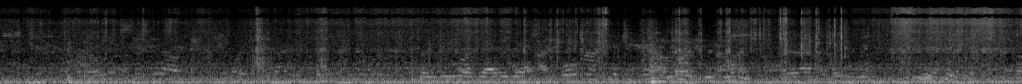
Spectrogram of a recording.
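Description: Deli room sound: faint background voices over a steady low hum, with scattered sharp crinkles of the sandwich's paper and foil wrapping being handled and one brief louder knock about six and a half seconds in.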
